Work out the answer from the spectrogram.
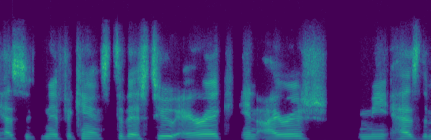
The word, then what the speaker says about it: Éraic: Eric in Irish mean has the meaning of it's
